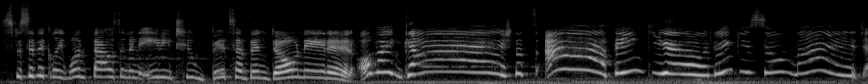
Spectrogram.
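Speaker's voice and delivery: very high, drawn-out squeals; ecstatic thanks. Real, not acted. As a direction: gasp and squeal at a completed goal. Viewer completed the donation goal.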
